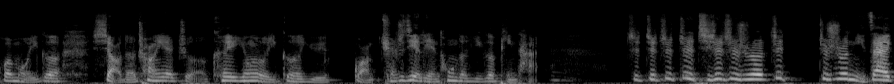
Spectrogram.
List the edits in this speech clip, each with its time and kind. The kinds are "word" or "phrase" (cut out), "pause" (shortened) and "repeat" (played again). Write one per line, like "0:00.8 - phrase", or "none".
none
